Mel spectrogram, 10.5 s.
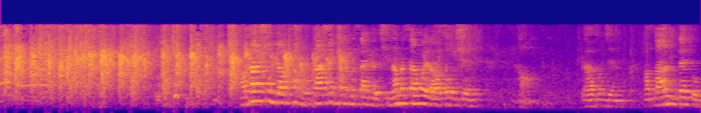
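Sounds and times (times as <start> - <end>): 
audience applause: 0.0 - 5.2
speech: 3.8 - 7.9, 8.7 - 10.5.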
